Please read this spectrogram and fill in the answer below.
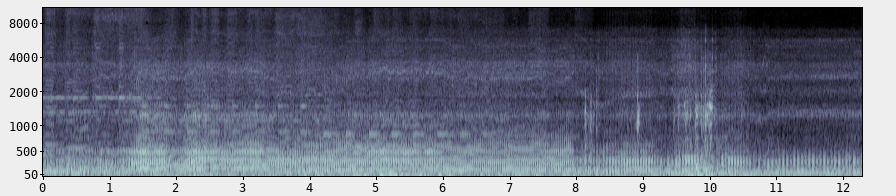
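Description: Quad bike (ATV) engine revving up and down as it climbs a rough, rocky trail, with background music mixed over it.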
